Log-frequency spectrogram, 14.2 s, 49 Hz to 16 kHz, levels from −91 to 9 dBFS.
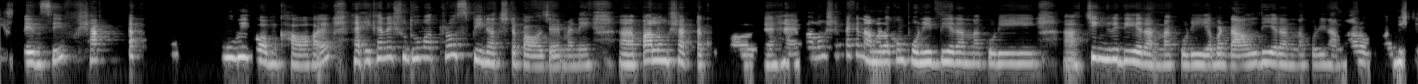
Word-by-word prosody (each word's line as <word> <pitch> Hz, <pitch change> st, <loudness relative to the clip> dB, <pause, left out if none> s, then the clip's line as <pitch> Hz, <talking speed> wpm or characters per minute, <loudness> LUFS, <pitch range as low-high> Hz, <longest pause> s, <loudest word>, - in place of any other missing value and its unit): Expensive, 220 Hz, 0 st, +2 dB, 0.2 s
শাকটা 255 Hz, 0 st, 0 dB, 0.3 s
খুব, 380 Hz, 0 st, -17 dB, 0.4 s
খুবই 310 Hz, 0 st, +6 dB
কম 230 Hz, -4 st, +3 dB
খাওয়া 180 Hz, -2 st, -1 dB
হয়। -, -, +1 dB, 0.3 s
হ্যাঁ, 245 Hz, -2 st, +1 dB
এখানে 290 Hz, +5 st, 0 dB
শুধুমাত্র 295 Hz, 0 st, -2 dB, 0.2 s
স্পিনাচটা 210 Hz, -, -1 dB
পাওয়া 170 Hz, -2 st, 0 dB
যায়। 170 Hz, -, -3 dB
মানে 175 Hz, +1 st, -7 dB, 0.4 s
আ -, -, +3 dB, 0.2 s
পালং 245 Hz, +1 st, +6 dB
শাকটা 210 Hz, -4 st, 0 dB
খুব 215 Hz, -, -28 dB
পাওয়া 180 Hz, 0 st, -3 dB
যায়। 180 Hz, 0 st, 0 dB
হ্যাঁ, 195 Hz, -2 st, 0 dB
পালং 305 Hz, +1 st, -2 dB
শাকটাকে 360 Hz, +1 st, -5 dB
নানারকম 230 Hz, +1 st, +3 dB
পনির 220 Hz, -1 st, +5 dB
দিয়ে 230 Hz, 0 st, +5 dB
রান্না 205 Hz, -1 st, -2 dB
করি, 205 Hz, 0 st, 0 dB, 0.6 s
আ -, -, 0 dB, 0.2 s
চিংড়ি 275 Hz, -3 st, +5 dB
দিয়ে 240 Hz, -1 st, +5 dB
রান্না 185 Hz, -1 st, -1 dB
করি 190 Hz, 0 st, 0 dB
আবার 195 Hz, +2 st, 0 dB
ডাল 180 Hz, +1 st, +2 dB
দিয়ে 220 Hz, -1 st, +3 dB
রান্না 185 Hz, -1 st, -5 dB
করি, 185 Hz, 0 st, -6 dB
নানান 185 Hz, +6 st, -6 dB
রকম 205 Hz, -3 st, -7 dB, 0.2 s
মিষ্টি 225 Hz, -, +1 dB
220 Hz, 175 wpm, -22 LUFS, 190-260 Hz, 0.6 s, খুবই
